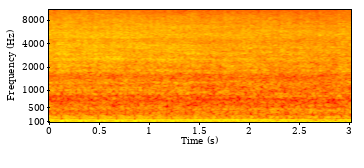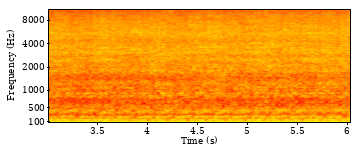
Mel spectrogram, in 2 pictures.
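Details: V8 idling after idler pulley and RC steering stabilizer install; deep, even rumble with no squeal or chirp, belt drive running quietly; normal idle.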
